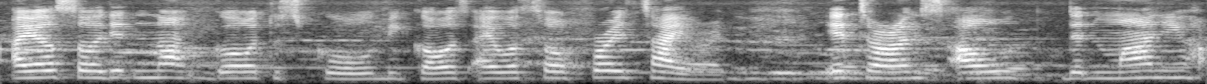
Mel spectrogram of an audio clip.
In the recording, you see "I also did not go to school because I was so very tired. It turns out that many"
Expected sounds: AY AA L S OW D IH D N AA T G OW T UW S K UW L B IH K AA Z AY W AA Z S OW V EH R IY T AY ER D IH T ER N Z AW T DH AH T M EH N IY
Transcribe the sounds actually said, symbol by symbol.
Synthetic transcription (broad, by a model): AY AA L S OW D IH D N AA T G OW T UW S K UW L B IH K AA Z AY W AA S OW F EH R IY T AY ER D IH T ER N S AW T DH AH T M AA N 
